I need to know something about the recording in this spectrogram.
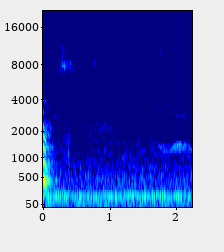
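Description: Quiet room tone with a faint steady low hum. A child's high, sliding vocal call cuts off right at the start.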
